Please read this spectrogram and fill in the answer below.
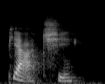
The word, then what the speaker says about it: piaci: M-A-N-G-I. So how might you say you please? – Piaci. – Again with the you ending here. So I, pronounced as E. Piaci. P-I-A-C-I.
